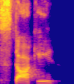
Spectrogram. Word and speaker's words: Staake: And today I have the honor of interviewing what I call a true American hero, a fighter, James Staake, like short and stocky, as he likes to say it so people pronounce it.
